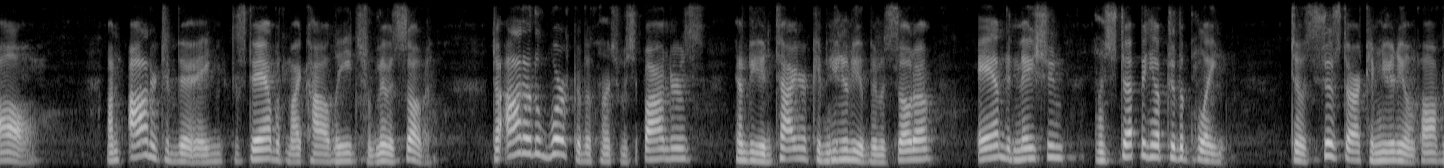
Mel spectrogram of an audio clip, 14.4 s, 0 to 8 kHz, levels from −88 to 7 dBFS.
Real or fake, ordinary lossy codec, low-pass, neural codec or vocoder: fake; Opus, 32 kbps; 7.2 kHz; autoencoder, 22.05 kHz, a latent of 192 numbers a frame, VITS, trained on one speaker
